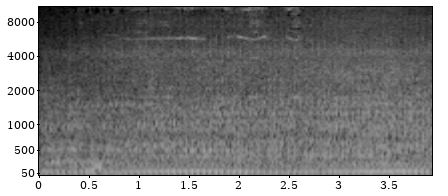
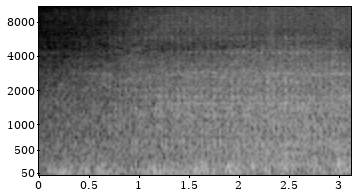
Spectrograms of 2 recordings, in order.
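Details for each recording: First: 2014 Range Rover Sport 3.0-litre with Brembo brakes, rolling slowly: high thin wavering squeal like dry metal on metal, fading after a couple of seconds, louder depending on wheel rotation; front brake squeal, cause suspected, not confirmed. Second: 2014 Range Rover Sport 3.0-litre with Brembo brakes, warm, heard from outside while rolling then braking after anti-squeal cleaning and paste: only tyre and road rumble, no squeal or scraping; quiet brakes.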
